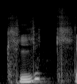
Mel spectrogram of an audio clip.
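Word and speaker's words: Klich: Um, så er det um, mange som gjerne vil at vi skal snakke litt om uh, vår polske midtbanespiller uh, eh, Mathius Klik, eller Klitsch, eller hva uh, han uttales? Klitsch, tror jeg han har sagt selv.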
